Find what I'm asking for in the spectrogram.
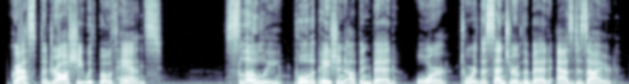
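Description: A woman with an ordinary speaking voice talks at a moderate pace, her fairly high pitch carried by lively intonation, in a very clean recording with a silent background. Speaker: voice actor. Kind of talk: corporate narration for a medical product demo. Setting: studio.

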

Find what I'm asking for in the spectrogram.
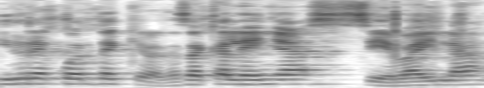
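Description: Taking his time, a man talks at a fairly unhurried speed. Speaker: dance instructor. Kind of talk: tutorial. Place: studio. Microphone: camera far.

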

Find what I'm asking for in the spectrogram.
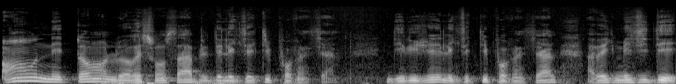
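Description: At a moderate pace, a man speaks in a low pitch with a slightly mellow tone and ordinary pitch variation.

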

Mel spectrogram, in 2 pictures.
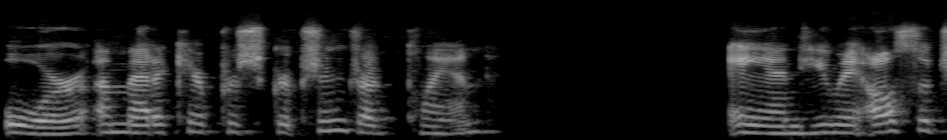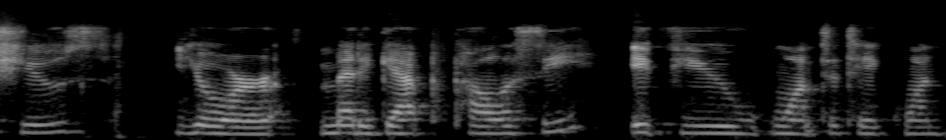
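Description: Her intonation is fairly even. The woman talks very slowly. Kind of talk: tutorial. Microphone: webcam.

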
